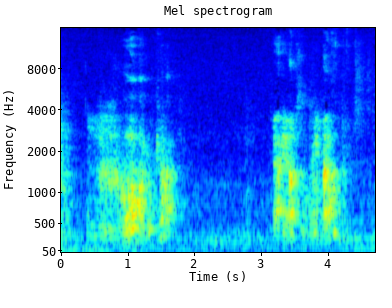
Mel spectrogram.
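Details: A pet African grey parrot (Psittacus erithacus) talks in two short bursts of clear, speech-like phrases about two seconds apart during a talking session, with a person's voice nearby in a small room.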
